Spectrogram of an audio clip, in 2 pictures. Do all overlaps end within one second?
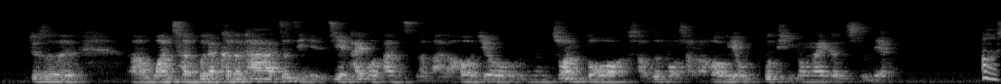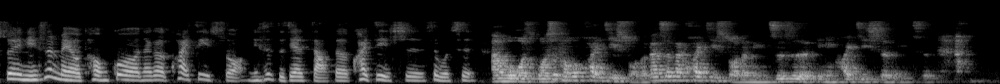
Yes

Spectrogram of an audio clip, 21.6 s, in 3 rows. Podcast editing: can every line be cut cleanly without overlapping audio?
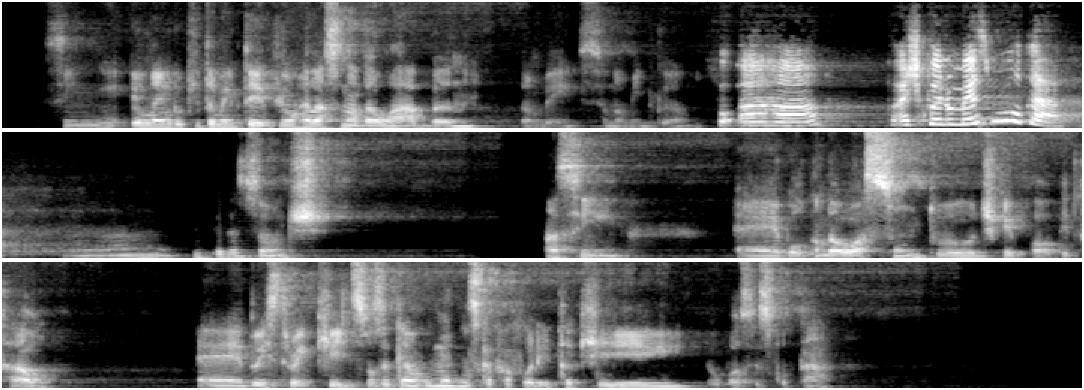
Yes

